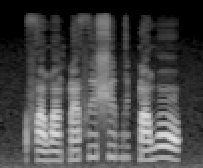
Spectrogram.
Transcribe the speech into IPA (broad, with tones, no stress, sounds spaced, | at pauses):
f ã˨ w ã˨ k͡p ɛ̃˨˦ f i˦ ʃ i˦ b i˦˨ k͡p ã˨˦ w ɔ˦˨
